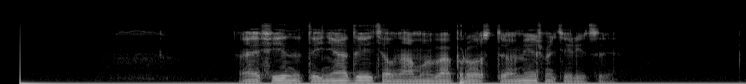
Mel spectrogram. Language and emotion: Russian, neutral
